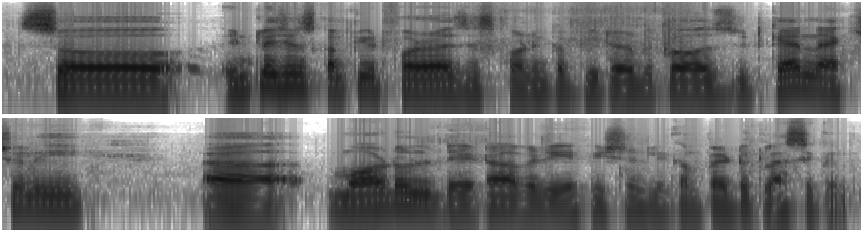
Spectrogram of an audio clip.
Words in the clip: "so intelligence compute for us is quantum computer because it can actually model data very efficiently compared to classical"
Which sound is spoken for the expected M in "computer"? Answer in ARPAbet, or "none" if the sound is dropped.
M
